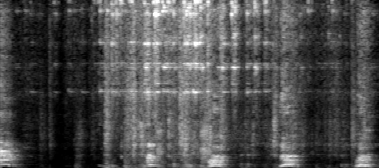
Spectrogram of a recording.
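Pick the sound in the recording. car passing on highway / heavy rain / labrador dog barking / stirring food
labrador dog barking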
